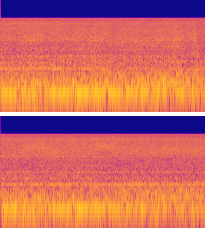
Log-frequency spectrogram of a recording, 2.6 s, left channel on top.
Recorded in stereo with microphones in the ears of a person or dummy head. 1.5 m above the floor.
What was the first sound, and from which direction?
Only background noise.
